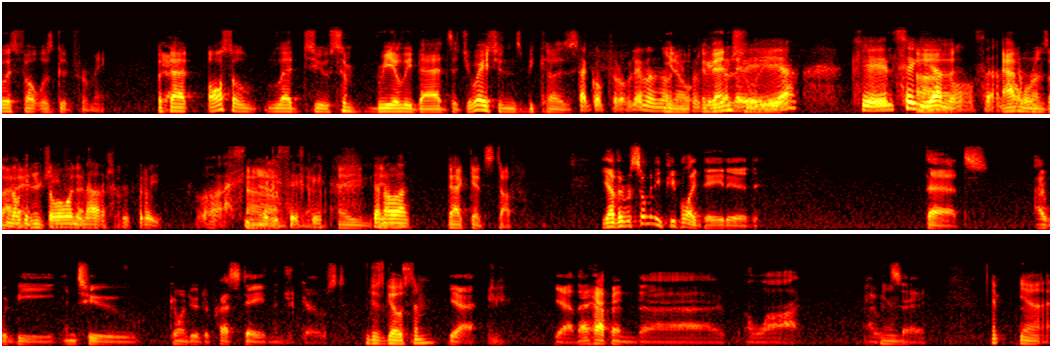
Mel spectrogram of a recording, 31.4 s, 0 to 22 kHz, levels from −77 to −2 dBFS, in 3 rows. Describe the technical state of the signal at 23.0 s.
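At 23.0 s the speech signal is intact, with no fault present; what can be heard there is the normal band-limited character of the call path, with nothing above about 8 kHz.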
